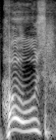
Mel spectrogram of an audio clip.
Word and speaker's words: hose: Hose rhymes with foes and froze and close.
